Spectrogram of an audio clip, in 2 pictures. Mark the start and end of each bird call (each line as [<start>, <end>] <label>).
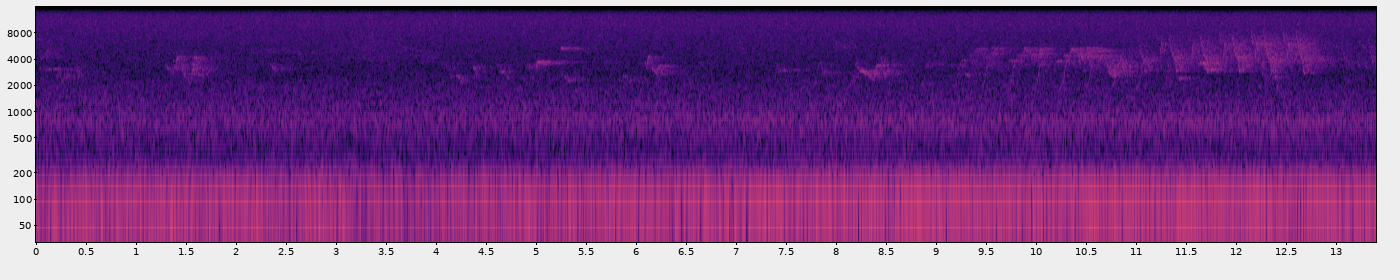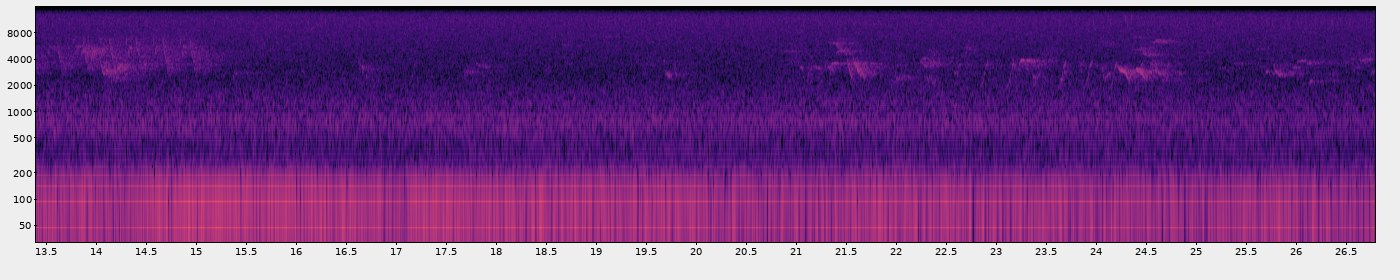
[0.00, 1.90] Red-eyed Vireo (Vireo olivaceus)
[5.90, 11.00] Red-eyed Vireo (Vireo olivaceus)
[9.30, 11.40] Common Yellowthroat (Geothlypis trichas)
[10.50, 15.30] Ovenbird (Seiurus aurocapilla)
[11.50, 25.00] Red-eyed Vireo (Vireo olivaceus)
[21.80, 25.00] Northern Cardinal (Cardinalis cardinalis)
